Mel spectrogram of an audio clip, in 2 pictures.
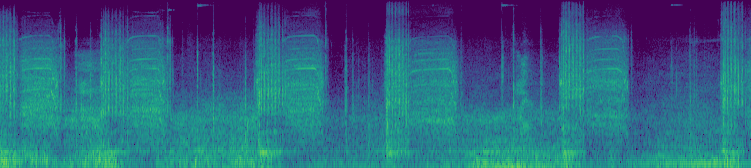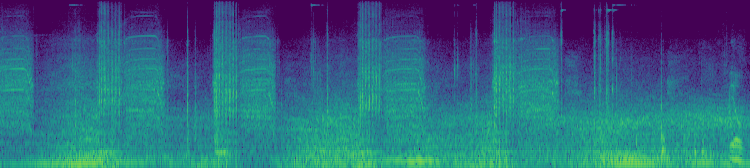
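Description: Cordless Milwaukee impact wrench undoing the half-shaft nuts on a lorry's drive-axle hub so the half shaft can come out. It hammers in short bursts, one after another roughly every second or so.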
